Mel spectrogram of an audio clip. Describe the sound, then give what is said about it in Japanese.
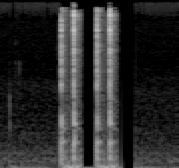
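Clicks on a computer come in two short, quick bursts of sharp tapping, each made of a couple of rapid clicks, with near silence before and after. “私は歯を食いしばってパソコンをクリックします。”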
